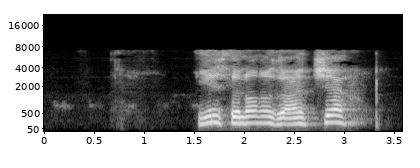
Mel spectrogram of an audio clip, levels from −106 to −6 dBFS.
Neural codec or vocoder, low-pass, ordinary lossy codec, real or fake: vocoder, 22.05 kHz, 80 mel bands, HiFi-GAN; 7.2 kHz; MP3, 48 kbps; fake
